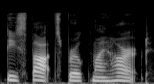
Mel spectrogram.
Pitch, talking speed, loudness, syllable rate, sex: 175 Hz, 195 wpm, -18 LUFS, 5.5 syllables/s, female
